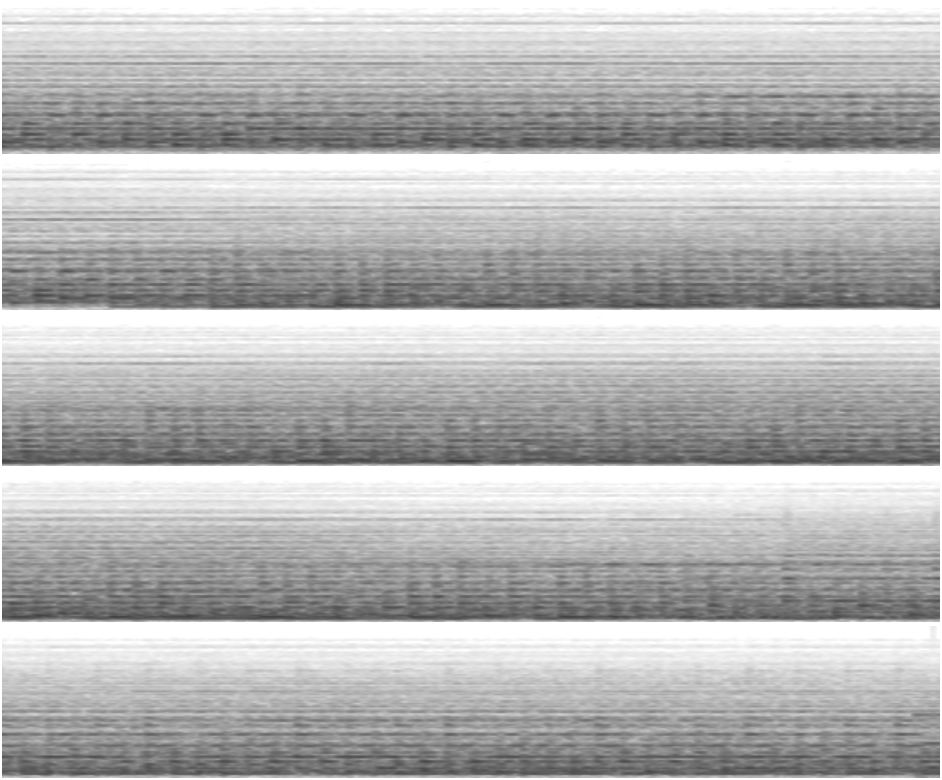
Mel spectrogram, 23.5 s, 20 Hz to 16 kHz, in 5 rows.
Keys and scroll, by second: 8.1 z, 9.3 m, 10.6 z, 16.5 m.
